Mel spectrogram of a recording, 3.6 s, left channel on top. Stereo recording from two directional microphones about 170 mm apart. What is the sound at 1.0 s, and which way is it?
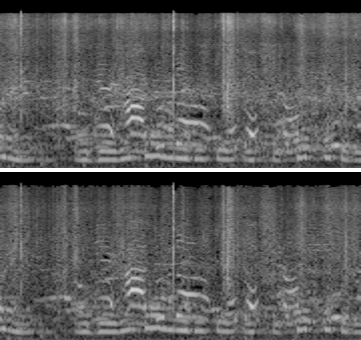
Speech, 15° right (ahead or behind).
